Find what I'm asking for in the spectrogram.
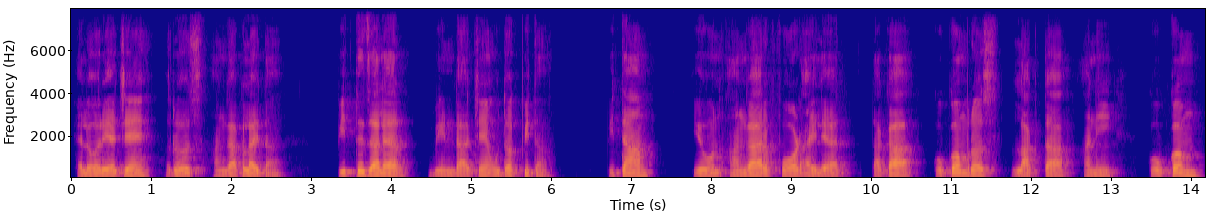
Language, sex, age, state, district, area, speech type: Goan Konkani, male, 30-45, Goa, Canacona, rural, spontaneous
